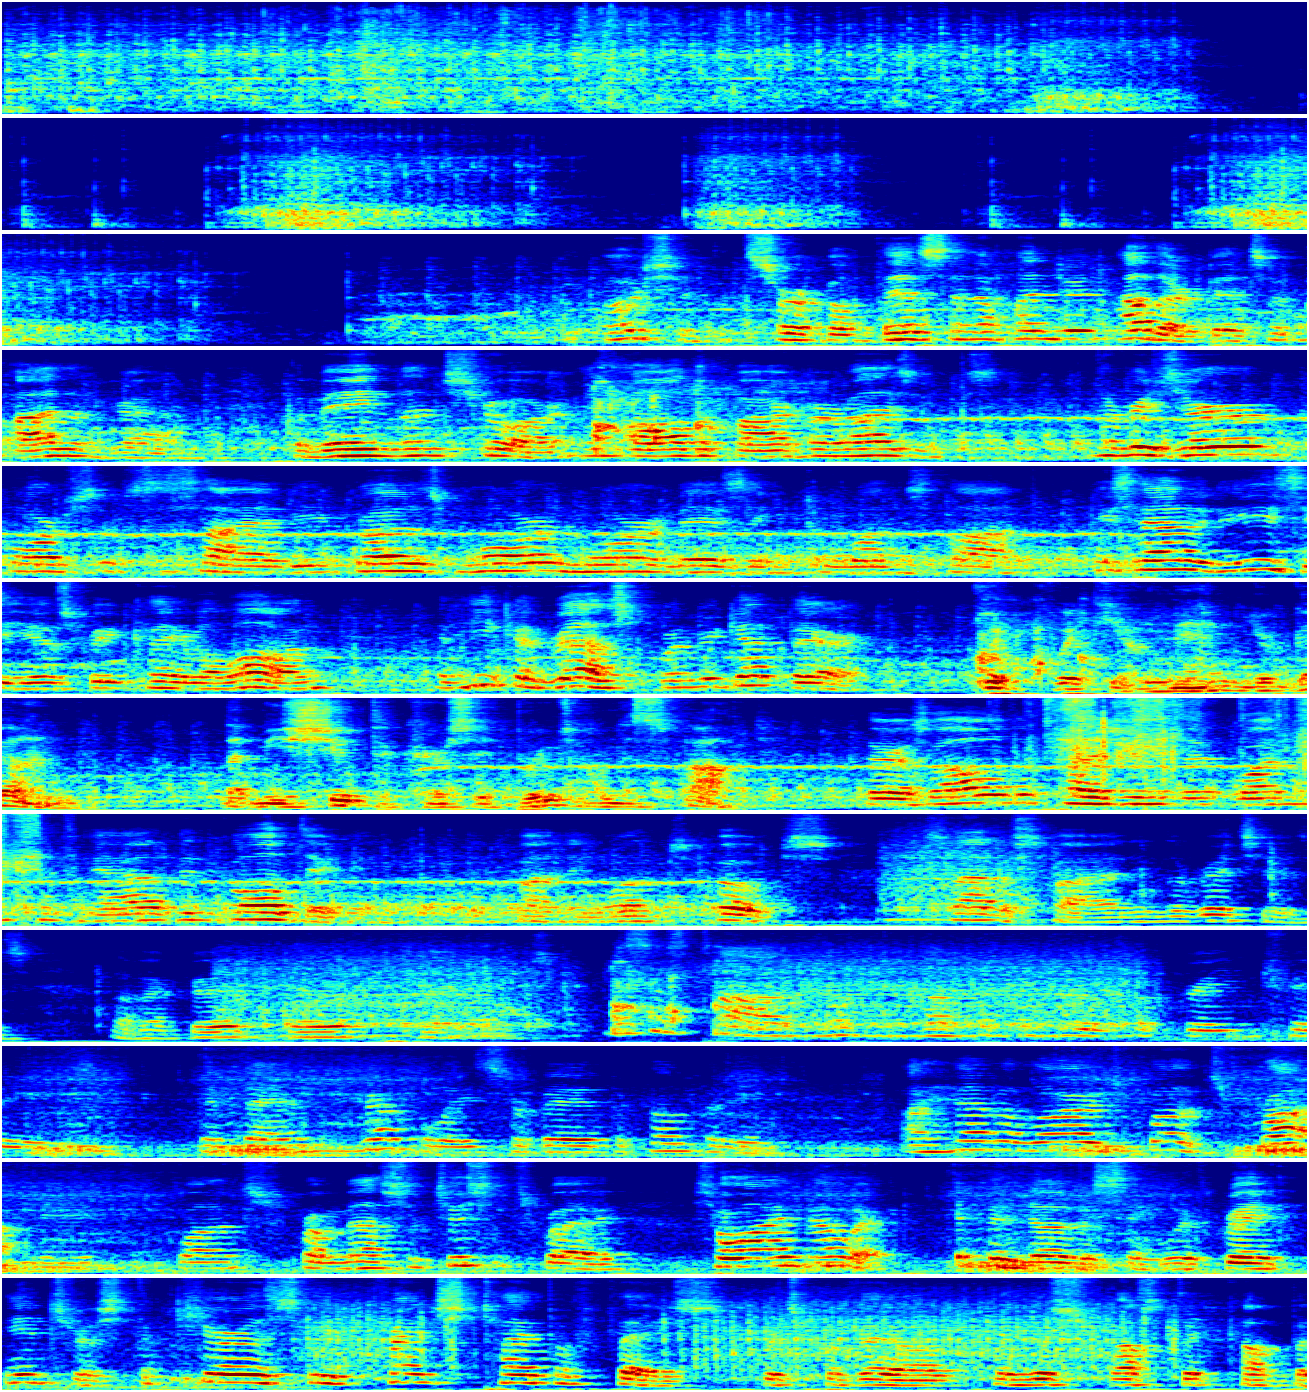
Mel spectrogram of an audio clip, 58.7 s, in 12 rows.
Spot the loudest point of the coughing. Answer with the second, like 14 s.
17 s.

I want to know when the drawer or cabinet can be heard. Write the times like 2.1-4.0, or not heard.
not heard.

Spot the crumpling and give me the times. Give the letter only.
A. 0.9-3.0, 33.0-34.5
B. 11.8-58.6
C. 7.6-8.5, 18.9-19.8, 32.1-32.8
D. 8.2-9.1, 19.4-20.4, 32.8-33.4
A.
